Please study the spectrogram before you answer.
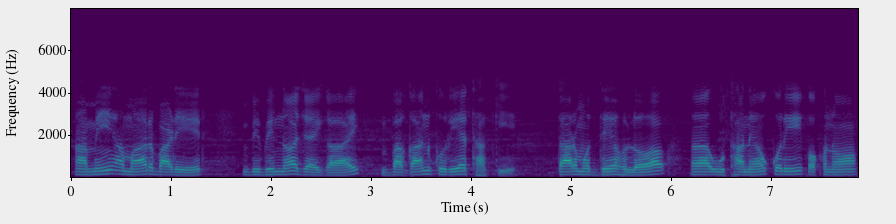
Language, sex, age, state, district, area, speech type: Bengali, male, 45-60, West Bengal, South 24 Parganas, rural, spontaneous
